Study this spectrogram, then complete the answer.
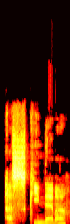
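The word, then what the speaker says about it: asciinema: I pronounce it correctly it's Asma it's basically aski Cinema combined into one word and it's a um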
